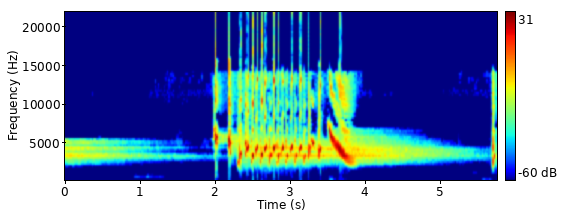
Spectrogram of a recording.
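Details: Algerian goldfinch song: after a faint fading tail and a silence, a rapid run of about fourteen evenly repeated bright notes, then a long descending slur that slowly fades away.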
